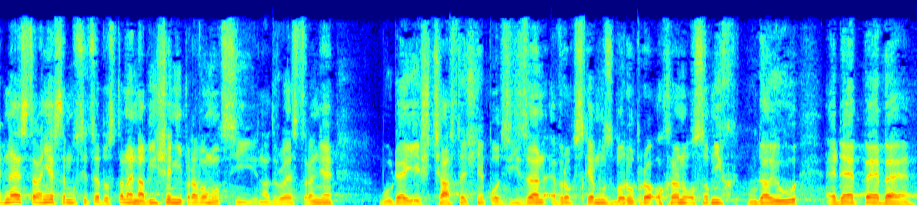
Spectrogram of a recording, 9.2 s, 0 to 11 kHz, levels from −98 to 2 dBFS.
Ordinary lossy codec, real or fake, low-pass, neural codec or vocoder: AAC, 48 kbps; fake; 9.9 kHz; codec, 16 kHz in and 24 kHz out, 2.2 kbps, FireRedTTS-2 codec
